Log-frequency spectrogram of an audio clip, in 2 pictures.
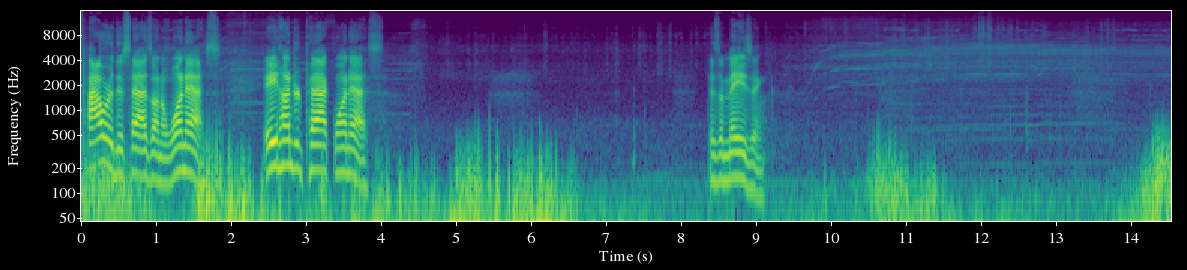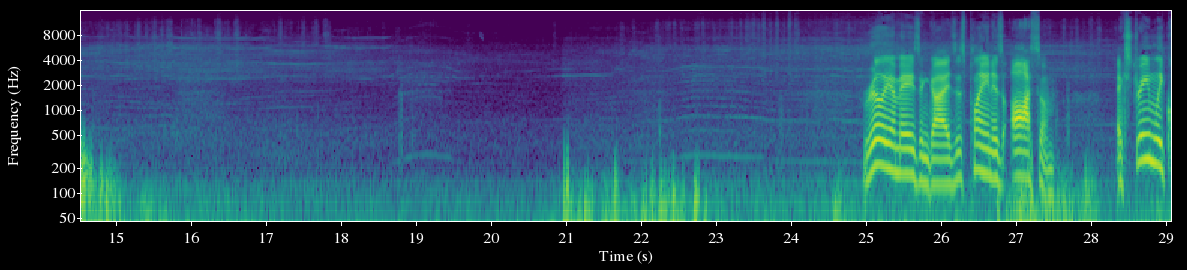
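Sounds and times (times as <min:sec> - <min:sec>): wind buffeting microphone: 0:00.0 - 0:07.4, 0:09.6 - 0:12.8, 0:13.7 - 0:15.7, 0:20.9 - 0:23.2, 0:24.4 - 0:28.3
electric model plane motors whining: 0:00.0 - 0:29.0.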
